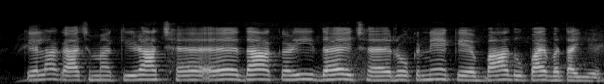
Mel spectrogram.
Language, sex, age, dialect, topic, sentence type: Maithili, female, 18-24, Angika, agriculture, question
